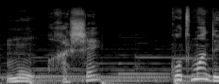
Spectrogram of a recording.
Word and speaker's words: Montrachet: et de Chassagne Montrachet l'appellation mon rachait prononcée mon rachet compte moins de 8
